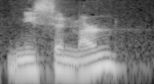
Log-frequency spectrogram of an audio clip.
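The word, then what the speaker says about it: Nissemann: My number four is called Hard to Be a Nisseman, or actually they pronounce it Nissenmarn, but I can't really say it correctly.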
